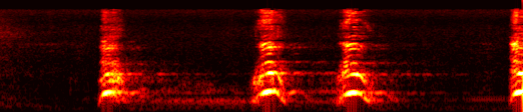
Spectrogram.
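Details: Abandoned puppies found outdoors bark in short, high, yappy bursts: one yip, a pause, then two quick yips close together and a fourth starting at the end, with otherwise quiet surroundings.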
